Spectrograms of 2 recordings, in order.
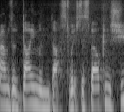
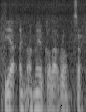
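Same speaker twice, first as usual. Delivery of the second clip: put-on hesitant, apologetic, sheepish tone; 5 semitones lower than usual. Retelling how she admitted getting something wrong: mock-sheepish apology. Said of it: "all sheepishly like".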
